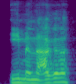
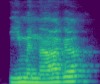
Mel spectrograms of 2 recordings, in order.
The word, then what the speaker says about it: Imanaga: on on the season and then imman wait pronounce it for me Keith so I get it in my head right imanaga imanaga in Yamamoto um and then it's like everybody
